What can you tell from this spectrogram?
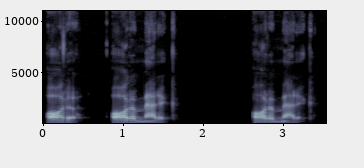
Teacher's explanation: the first O is pronounced with the uh sound like in cup and up.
